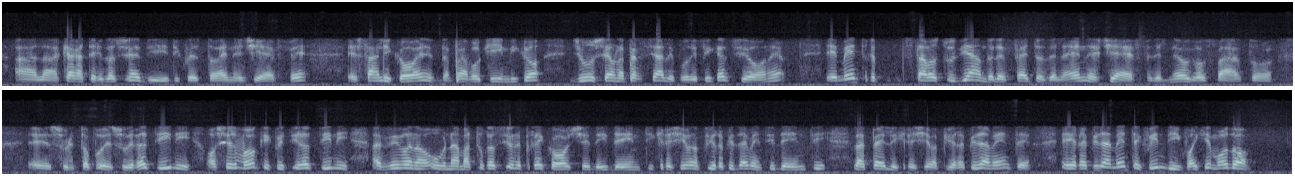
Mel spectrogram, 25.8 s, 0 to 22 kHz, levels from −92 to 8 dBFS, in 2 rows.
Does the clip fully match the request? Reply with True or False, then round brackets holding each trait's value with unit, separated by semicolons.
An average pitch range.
True (4.1 semitones)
